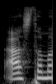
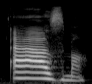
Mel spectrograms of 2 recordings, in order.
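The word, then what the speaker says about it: asthma: आई am sure एस्थमा ही कहते होंगे, क्योंकि स्पेलिंग्स के हिसाब से तो यही बनता है, लेकिन यहाँ पे था साइलेंट रहता है तो सिर्फ एज़मा रह जाता है।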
